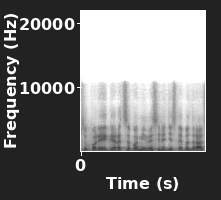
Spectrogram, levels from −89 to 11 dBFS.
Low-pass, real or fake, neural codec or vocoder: 10.8 kHz; fake; codec, 24 kHz, 0.9 kbps, WavTokenizer, large speech release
